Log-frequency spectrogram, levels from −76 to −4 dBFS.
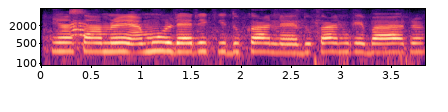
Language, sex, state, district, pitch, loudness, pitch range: Hindi, female, Rajasthan, Bikaner, 255 Hz, -13 LUFS, 245-260 Hz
